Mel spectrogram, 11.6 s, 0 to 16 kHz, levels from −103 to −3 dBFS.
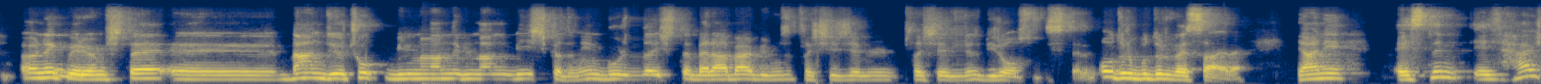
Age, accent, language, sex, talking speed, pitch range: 40-59, native, Turkish, male, 145 wpm, 140-185 Hz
